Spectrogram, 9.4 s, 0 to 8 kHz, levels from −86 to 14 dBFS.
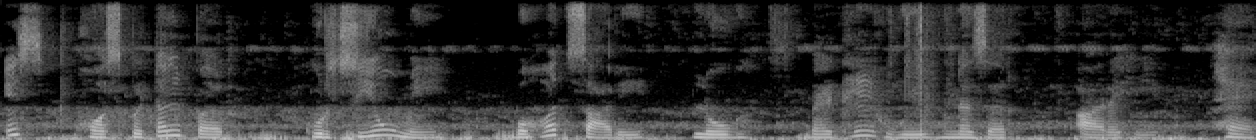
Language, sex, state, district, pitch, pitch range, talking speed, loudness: Hindi, female, Madhya Pradesh, Katni, 170 Hz, 160-215 Hz, 90 wpm, -19 LUFS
